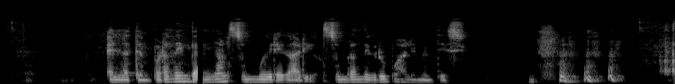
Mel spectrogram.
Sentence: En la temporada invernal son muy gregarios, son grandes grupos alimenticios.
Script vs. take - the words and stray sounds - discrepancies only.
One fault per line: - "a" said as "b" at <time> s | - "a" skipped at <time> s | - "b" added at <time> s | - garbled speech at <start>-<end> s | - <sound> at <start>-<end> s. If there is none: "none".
- dropout at 2.0-2.0 s
- laugh at 5.3-6.3 s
